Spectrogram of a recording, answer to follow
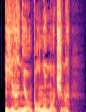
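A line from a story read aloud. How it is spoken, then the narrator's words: Sobbing. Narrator (Russian): всхлипнула Аня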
